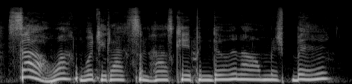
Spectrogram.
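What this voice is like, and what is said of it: Southern lady character voice. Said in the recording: “doing an impression of a southern lady doing an impression of Amish Annabelle”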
